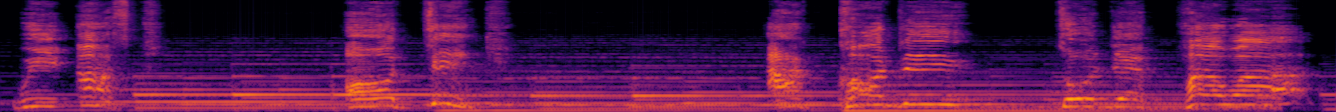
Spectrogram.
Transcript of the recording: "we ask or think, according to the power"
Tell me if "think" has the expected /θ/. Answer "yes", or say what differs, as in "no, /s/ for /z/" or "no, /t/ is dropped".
no, /t/ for /θ/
